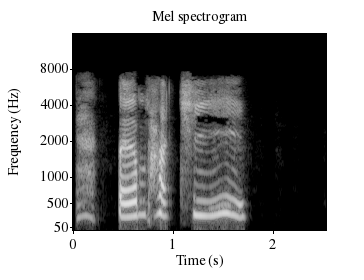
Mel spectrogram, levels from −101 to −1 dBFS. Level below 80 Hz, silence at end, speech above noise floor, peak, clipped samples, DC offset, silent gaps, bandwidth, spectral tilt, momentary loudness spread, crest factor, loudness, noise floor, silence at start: -70 dBFS; 0.8 s; over 69 dB; -4 dBFS; under 0.1%; under 0.1%; none; 7.8 kHz; -1.5 dB/octave; 11 LU; 20 dB; -21 LUFS; under -90 dBFS; 0.05 s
